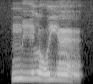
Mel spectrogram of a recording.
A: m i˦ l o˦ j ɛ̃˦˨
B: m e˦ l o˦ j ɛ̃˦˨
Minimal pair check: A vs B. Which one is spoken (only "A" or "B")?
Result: A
